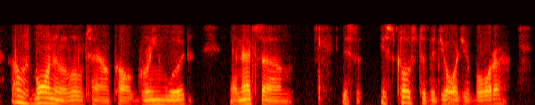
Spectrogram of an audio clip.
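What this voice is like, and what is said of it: Southern US, Alabama-like accent. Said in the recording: “you have maintained your accent ... I thought your accent was more Alabama-ish”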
